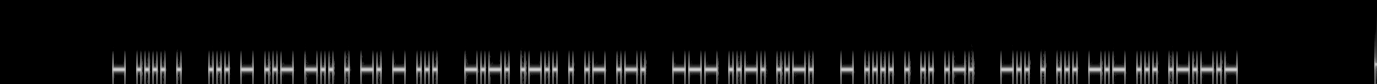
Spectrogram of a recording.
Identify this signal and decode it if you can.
Morse code, heard as a keyed tone, about 30 wpm, 700 Hz. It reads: THE STUDENTS CLEAR OFF THEIR DESKS.
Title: Additional Easy Phrases 30wpm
